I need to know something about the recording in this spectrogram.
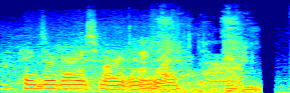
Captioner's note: Piglin snorts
